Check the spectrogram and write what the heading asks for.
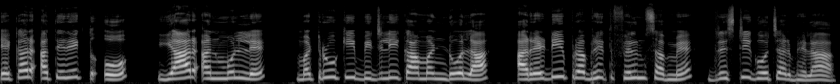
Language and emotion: Maithili, neutral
